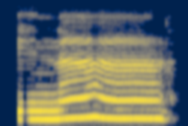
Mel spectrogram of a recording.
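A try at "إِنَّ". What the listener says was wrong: Ina. Jangan sampai ina. Itu kepanjangan ya. Ina. Gitu ya dia. Ina. Gitu. Ina.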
